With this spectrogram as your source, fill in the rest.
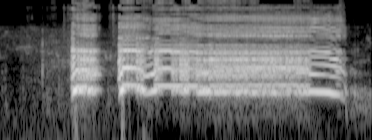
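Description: Dominant breed hens and a rooster in a backyard poultry yard give a loud, close crow, a short call, then a long sustained crow, with no voices present.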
